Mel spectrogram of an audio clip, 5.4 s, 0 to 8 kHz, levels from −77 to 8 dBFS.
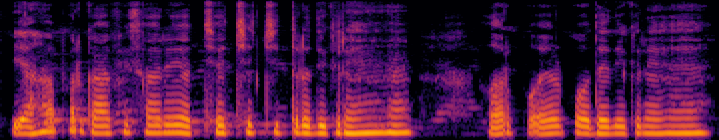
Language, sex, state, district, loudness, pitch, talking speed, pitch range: Hindi, male, Uttar Pradesh, Lalitpur, -15 LUFS, 155 Hz, 180 wpm, 150-165 Hz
